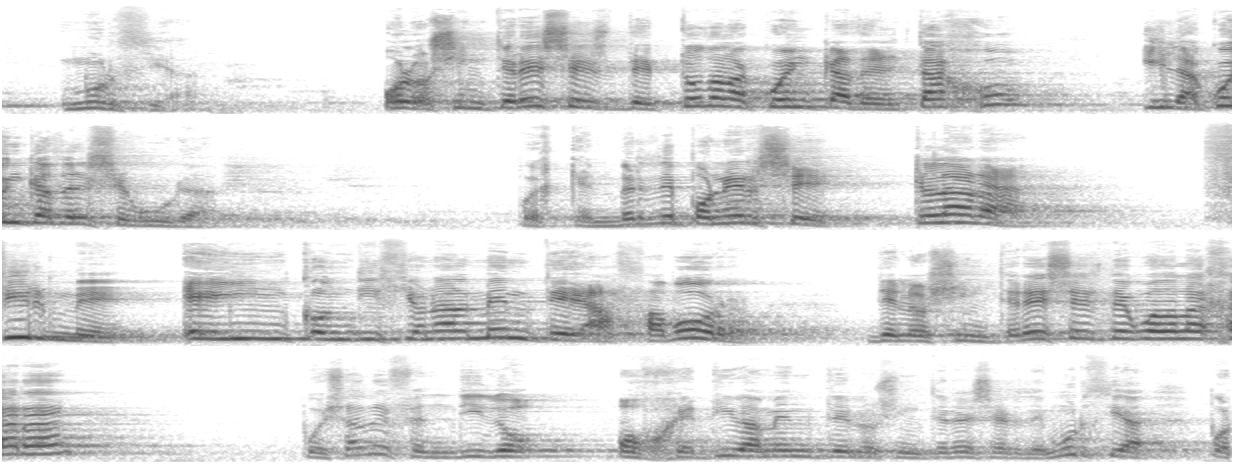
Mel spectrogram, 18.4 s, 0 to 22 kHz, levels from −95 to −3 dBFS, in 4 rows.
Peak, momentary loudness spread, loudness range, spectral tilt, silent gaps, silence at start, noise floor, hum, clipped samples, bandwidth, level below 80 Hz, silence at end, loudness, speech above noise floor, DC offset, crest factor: -20 dBFS; 13 LU; 6 LU; -3 dB/octave; none; 0 s; -74 dBFS; none; under 0.1%; over 20 kHz; -90 dBFS; 0 s; -38 LUFS; 36 dB; under 0.1%; 20 dB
